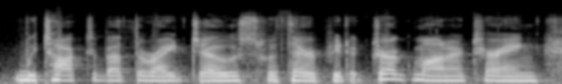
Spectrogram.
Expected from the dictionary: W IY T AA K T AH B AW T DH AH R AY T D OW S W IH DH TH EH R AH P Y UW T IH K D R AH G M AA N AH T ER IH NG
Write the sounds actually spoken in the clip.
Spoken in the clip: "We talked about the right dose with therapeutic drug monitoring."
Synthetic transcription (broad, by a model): W IY T AA K T AH B AW T DH AH R AY T D OW S W IH DH TH EH R AH P Y UW T IH K D R AH G M AA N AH T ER IH NG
